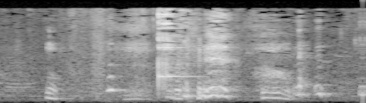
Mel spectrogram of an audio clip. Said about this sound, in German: Prost, die Dame. Prost, Prost die Herren. Prost. Prost. Wie Sie am Prostgeräusch gehört haben, war jetzt nur ein Bierglas beteiligt.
